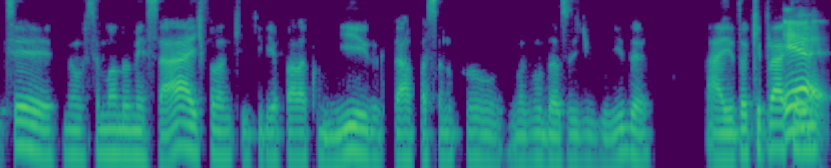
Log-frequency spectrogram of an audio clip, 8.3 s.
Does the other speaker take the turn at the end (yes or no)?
no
